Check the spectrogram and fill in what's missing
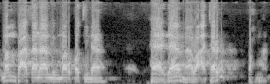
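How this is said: It has a brief pause after marqadina.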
